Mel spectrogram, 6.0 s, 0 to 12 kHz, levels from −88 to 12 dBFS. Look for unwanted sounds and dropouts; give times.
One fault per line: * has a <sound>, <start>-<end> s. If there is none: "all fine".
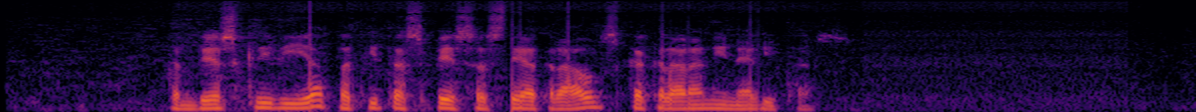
all fine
